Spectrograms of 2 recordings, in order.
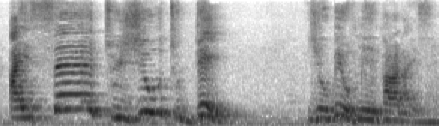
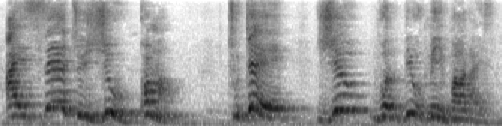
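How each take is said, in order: First: The pause comes after the word today. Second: The pause comes before the word today.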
